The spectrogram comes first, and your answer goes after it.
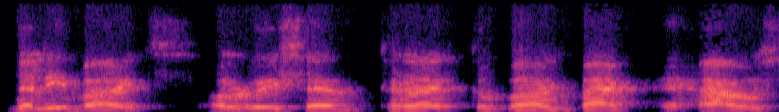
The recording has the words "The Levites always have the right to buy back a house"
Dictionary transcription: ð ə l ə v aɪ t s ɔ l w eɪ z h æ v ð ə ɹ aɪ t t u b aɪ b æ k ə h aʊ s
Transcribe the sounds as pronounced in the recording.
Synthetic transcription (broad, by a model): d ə l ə b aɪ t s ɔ l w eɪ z h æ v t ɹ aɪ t t u b aɪ b æ k ə h aʊ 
